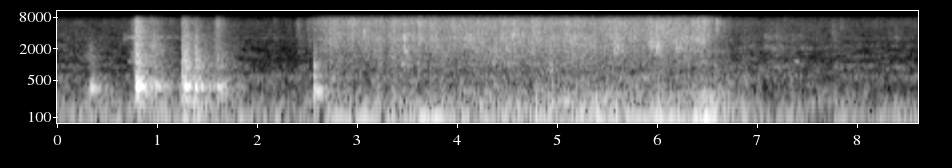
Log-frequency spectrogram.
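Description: A few sharp clinks of kitchen utensils, then water running from a kitchen tap for about four seconds, starting and stopping abruptly.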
